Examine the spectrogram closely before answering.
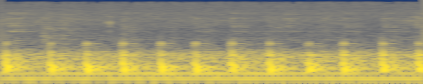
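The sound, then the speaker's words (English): Knocking on a closet door: a long, even run of many dull, low knocks at a quick, steady pace, with no voices. “I think someone's knocking at the closet door.”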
